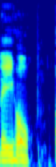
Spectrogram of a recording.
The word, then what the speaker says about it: Aho: Sebastian Aho, who you should know, and is it Aho? – I like Aho better. – No, of course. Aho is how it's pronounced.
